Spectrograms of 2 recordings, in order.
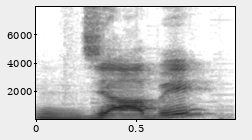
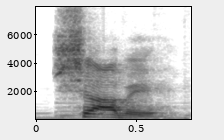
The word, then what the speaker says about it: llave: And elye, in some countries like Mexico, we will say llave, llave. And in Spain we will say llave, llave. Even in Argentina it sounds like sha, shave, shave.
